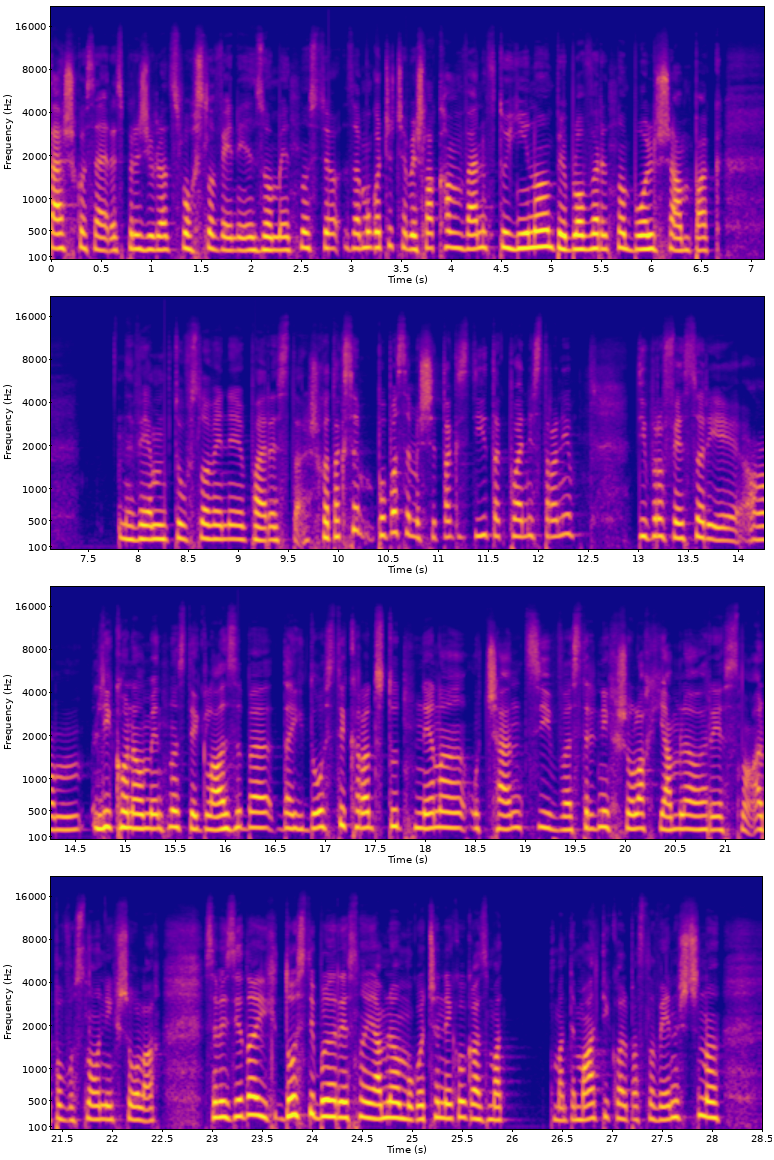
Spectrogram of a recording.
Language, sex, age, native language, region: Slovenian, female, 18-29, Slovenian, Drava region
